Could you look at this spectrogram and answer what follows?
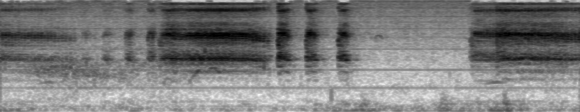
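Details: Guineafowl on the ground below a bird of prey eating a small bird give harsh, grating alarm squawks in rapid, ragged bursts. They pause briefly before the chatter starts again, over a low background rumble.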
